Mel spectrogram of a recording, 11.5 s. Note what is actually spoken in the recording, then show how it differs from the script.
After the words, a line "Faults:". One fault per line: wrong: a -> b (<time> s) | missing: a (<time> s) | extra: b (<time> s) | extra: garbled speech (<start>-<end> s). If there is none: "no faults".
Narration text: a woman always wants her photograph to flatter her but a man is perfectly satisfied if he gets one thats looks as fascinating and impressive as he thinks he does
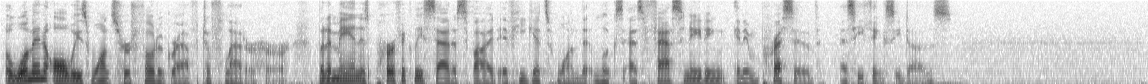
a woman always wants her photograph to flatter her but a man is perfectly satisfied if he gets one that looks as fascinating and impressive as he thinks he does
Faults:
wrong: thats -> that (5.8 s)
